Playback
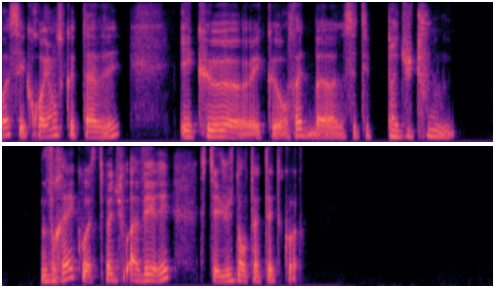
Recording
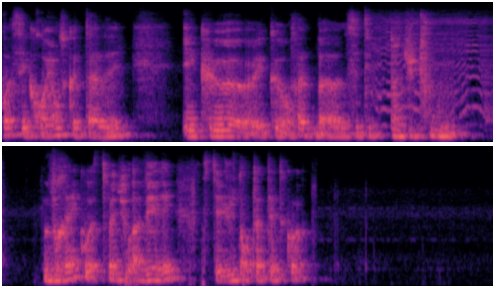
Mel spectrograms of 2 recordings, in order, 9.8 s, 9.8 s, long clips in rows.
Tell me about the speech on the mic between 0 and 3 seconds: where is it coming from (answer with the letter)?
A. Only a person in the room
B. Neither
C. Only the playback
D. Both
C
